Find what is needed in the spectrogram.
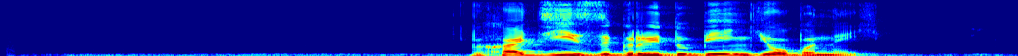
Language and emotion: Russian, angry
